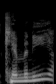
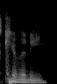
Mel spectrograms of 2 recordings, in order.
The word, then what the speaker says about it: Kemeny: So Josh I think it's Kemeny, I think is how you say it.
